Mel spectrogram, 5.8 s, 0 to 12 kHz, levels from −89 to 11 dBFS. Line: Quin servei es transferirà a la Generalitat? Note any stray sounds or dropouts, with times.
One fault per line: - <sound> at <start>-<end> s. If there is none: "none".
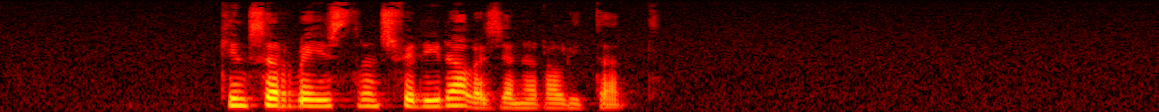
none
